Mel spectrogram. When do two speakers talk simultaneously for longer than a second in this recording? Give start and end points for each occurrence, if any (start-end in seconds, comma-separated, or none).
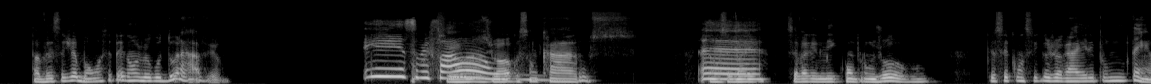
4.1-5.7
